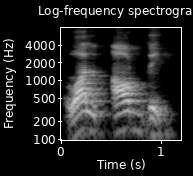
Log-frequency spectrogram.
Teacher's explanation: را ساکن ہے، ما قبل مفتوح ہے، را مفخم پڑھی جائے گی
